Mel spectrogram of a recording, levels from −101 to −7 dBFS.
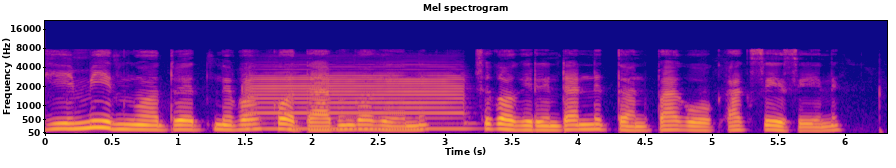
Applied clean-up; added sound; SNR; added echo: none; Wind instrument, woodwind instrument; 11 dB; none.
